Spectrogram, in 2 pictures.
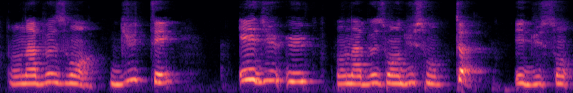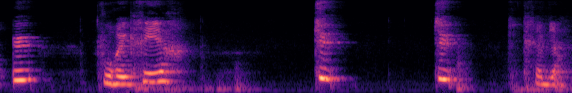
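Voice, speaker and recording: A woman teacher leads a phonics lesson for young children, stretching out each letter and syllable so they can be heard clearly. Her voice sits a little high, and she speaks slowly, pausing to praise and encourage the listeners. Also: dark tone. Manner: slow, careful, drawn-out sounding of letters and syllables.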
